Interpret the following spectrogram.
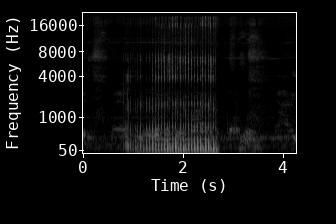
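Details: English bulldog named Bacon snoring: one loud, rattling snore of rapid fluttering pulses that lasts nearly two seconds, with soft breathy sounds before and after in a quiet indoor setting.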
